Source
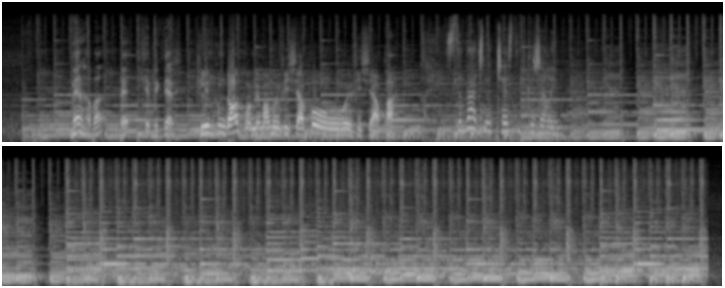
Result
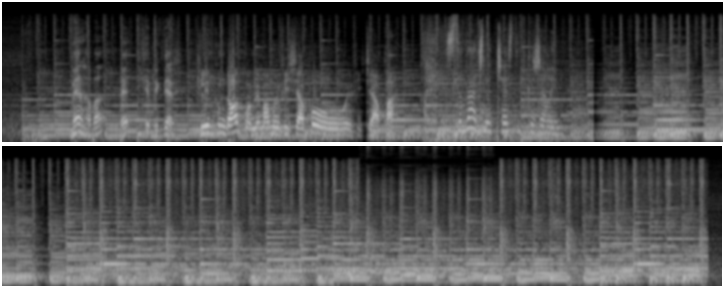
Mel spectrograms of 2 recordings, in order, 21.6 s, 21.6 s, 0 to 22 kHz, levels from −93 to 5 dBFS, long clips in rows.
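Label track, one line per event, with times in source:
4.940000	5.470000	fade out
6.340000	7.310000	envelope flattener amount 50%
8.880000	9.420000	fade in equal-power
16.180000	18.210000	linearly interpolated sample-rate reduction rate divided by 3×

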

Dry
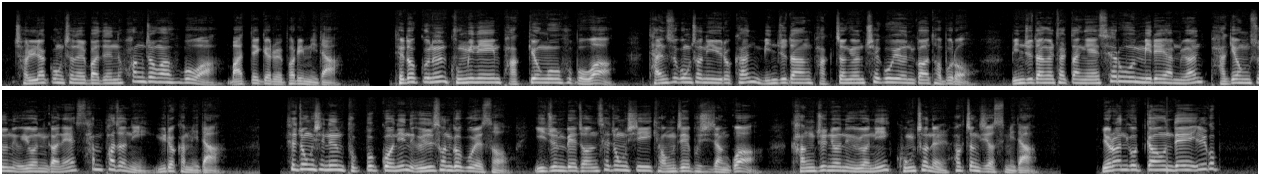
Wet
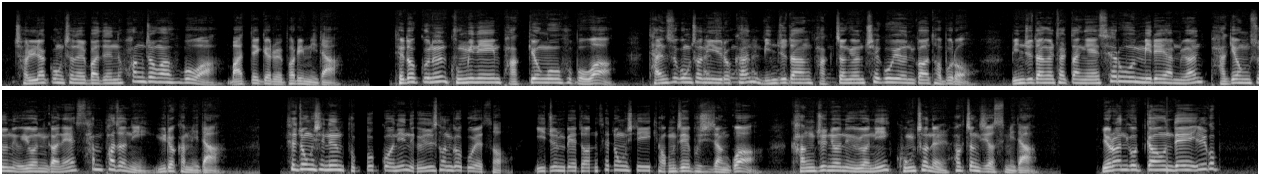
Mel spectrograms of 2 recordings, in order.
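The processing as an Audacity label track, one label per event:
6.530000	7.060000	delay throw 480 ms, feedback 50%, level −14.5 dB
15.960000	19.240000	output level in coarse steps of 21 dB

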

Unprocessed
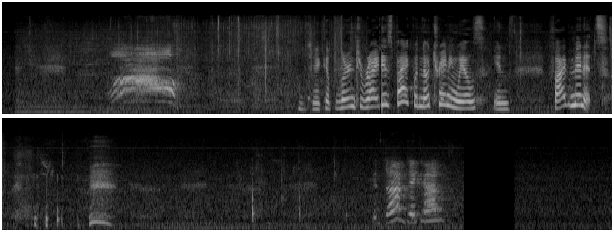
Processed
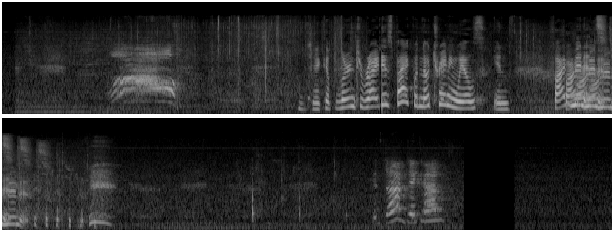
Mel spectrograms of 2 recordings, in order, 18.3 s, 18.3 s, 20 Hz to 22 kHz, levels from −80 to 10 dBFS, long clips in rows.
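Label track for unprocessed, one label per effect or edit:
7.740000	10.700000	delay with pitch and tempo change per echo 93 ms, each echo −2 semitones, echoes 3

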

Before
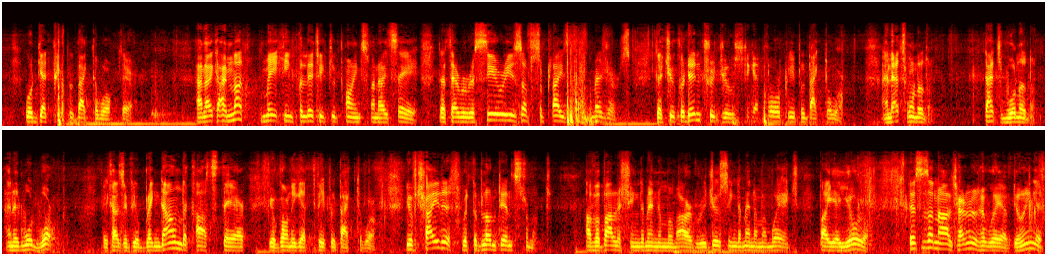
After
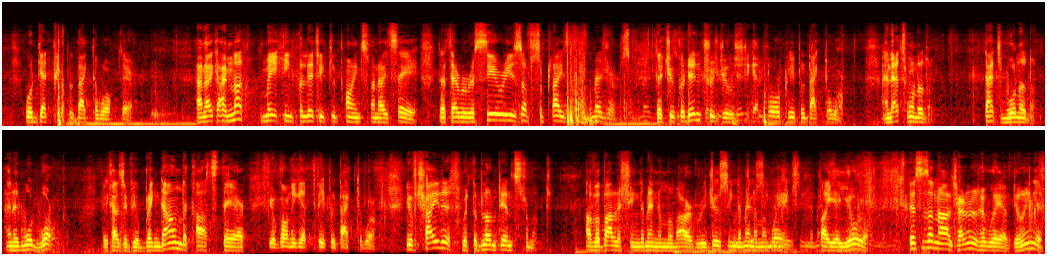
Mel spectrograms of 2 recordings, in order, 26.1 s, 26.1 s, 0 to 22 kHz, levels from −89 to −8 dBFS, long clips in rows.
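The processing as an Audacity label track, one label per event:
7.120000	9.550000	single-tap delay 603 ms −15 dB
16.190000	18.480000	high-pass filter 350 Hz → 130 Hz
21.720000	22.350000	delay throw 450 ms, feedback 60%, level −8 dB

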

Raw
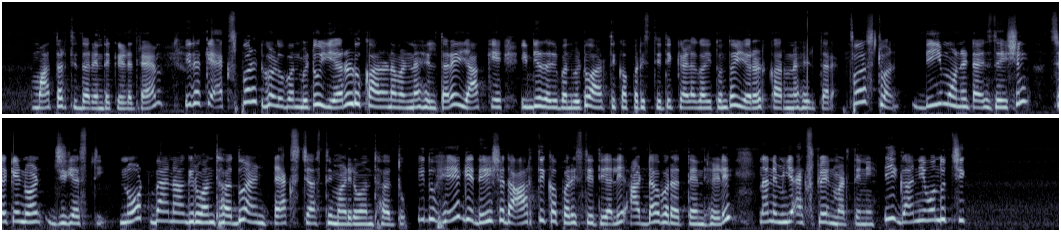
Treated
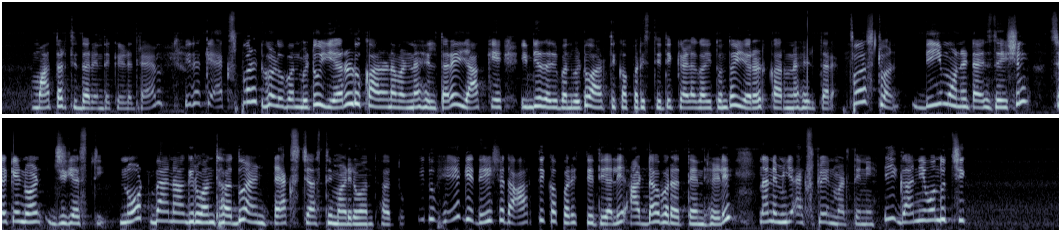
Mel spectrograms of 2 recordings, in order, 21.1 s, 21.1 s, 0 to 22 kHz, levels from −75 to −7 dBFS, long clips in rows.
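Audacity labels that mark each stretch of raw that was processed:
0.880000	2.450000	downward compressor, threshold −30 dBFS
14.220000	16.430000	expander for the loud parts 2.5 to 1, over −41 dBFS
18.410000	19.550000	downward compressor 2 to 1, threshold −29 dBFS

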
